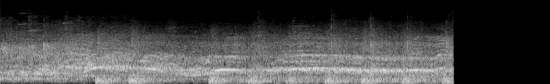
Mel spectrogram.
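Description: A crowd of fans claps in rhythm.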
